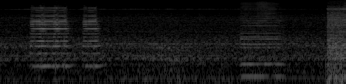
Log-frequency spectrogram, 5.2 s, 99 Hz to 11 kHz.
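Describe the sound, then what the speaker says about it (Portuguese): Truck horn in Euro Truck Simulator 2 multiplayer: two short honks, then a longer honk later, all distant and quiet over a steady engine drone. "achei que ele não ia buzinar"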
